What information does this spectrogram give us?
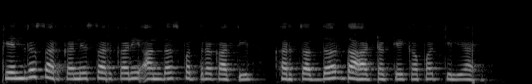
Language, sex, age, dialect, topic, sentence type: Marathi, female, 18-24, Standard Marathi, banking, statement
